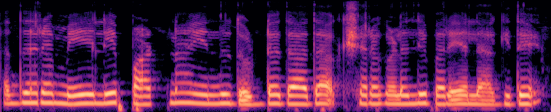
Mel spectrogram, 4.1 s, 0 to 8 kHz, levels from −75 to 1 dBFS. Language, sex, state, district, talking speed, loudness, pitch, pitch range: Kannada, female, Karnataka, Bangalore, 100 wpm, -13 LUFS, 235 Hz, 225-245 Hz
